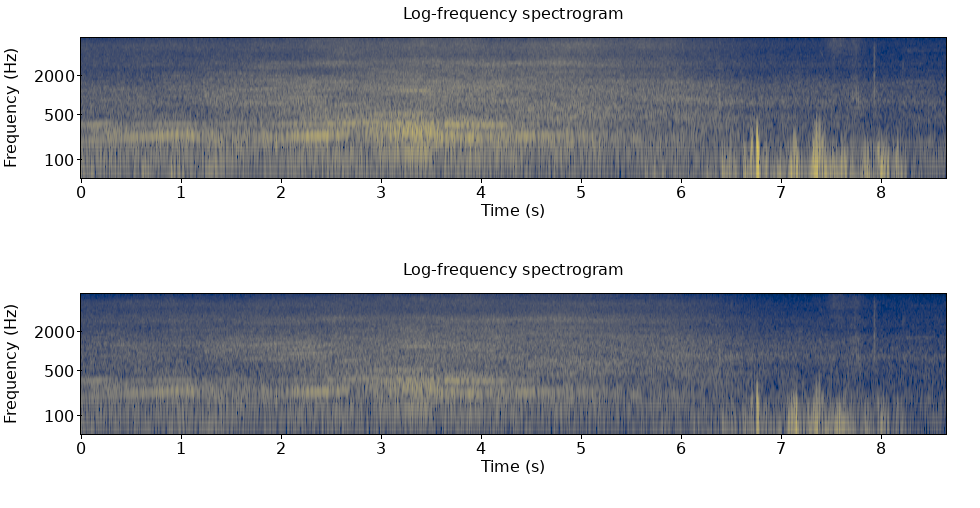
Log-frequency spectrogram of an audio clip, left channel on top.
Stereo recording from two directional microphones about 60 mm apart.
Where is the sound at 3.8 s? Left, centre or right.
Left.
